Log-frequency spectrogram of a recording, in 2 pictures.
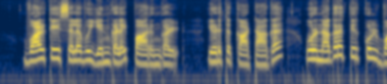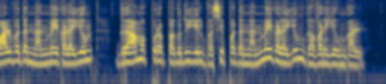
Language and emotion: Tamil, neutral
